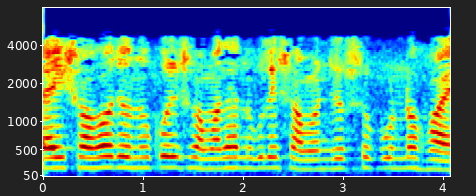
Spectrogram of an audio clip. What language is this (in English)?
Bangla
